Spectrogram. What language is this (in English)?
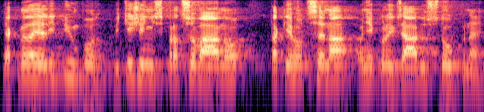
Czech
